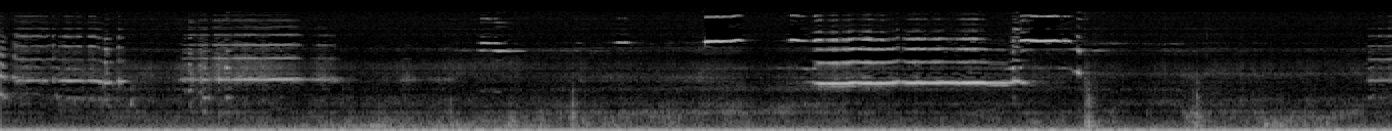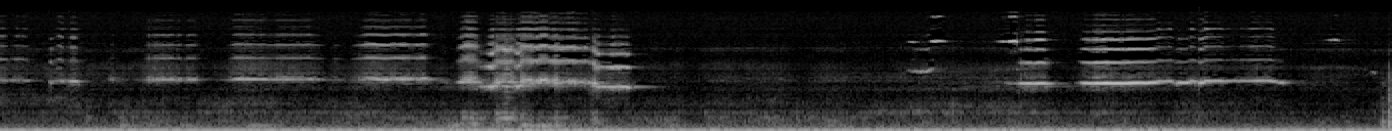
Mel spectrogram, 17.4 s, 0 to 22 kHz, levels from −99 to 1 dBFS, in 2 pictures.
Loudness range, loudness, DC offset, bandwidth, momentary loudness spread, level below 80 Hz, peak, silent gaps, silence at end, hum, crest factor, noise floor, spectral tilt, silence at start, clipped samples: 14 LU; -31 LUFS; 0.7%; 16 kHz; 21 LU; -56 dBFS; -16 dBFS; none; 0 s; none; 20 dB; -54 dBFS; 1.5 dB/octave; 0 s; under 0.1%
